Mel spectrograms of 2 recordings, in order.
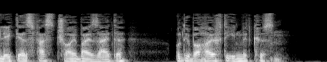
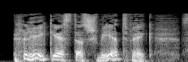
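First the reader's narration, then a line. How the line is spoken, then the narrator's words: Laughing. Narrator (German): sagte John lachend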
